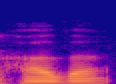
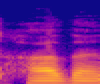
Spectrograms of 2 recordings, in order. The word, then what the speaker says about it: هذا: So we've learned that hadha and dhalika is one of those words where it is pronounced but it is not written.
